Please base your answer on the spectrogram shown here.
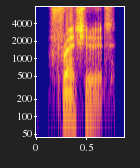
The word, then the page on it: freshet: British English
